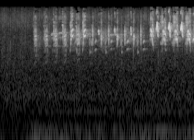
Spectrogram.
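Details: Hooded siskin, a Brazilian bird, in a brief run of high, quick chirps and twitters beginning after half a second of quiet and growing denser toward the end.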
